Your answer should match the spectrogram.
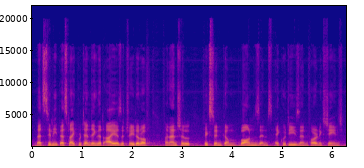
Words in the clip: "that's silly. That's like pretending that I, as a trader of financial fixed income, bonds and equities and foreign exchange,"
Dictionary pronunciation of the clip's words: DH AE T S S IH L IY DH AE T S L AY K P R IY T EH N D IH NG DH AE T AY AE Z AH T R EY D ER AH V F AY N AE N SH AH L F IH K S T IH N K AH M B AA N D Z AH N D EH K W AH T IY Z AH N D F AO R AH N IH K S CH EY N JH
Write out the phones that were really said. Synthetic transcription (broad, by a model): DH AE T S S IH L IY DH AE T S L AY K P R IY T EH N D IH NG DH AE T AY AE Z AH T R EY D ER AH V F AY N AE N SH AH L F IH K S T IH N K AH M B AA N D Z AH N D EH K W AH T IY Z AH N D F AO R AH N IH K S CH EY N JH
